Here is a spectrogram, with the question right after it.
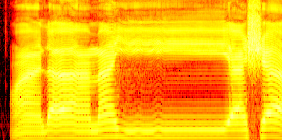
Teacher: Sya panjangkan enam harakat. Huruf terakhir sukunkan. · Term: mad arid lukun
